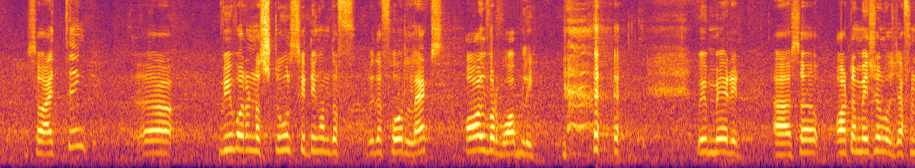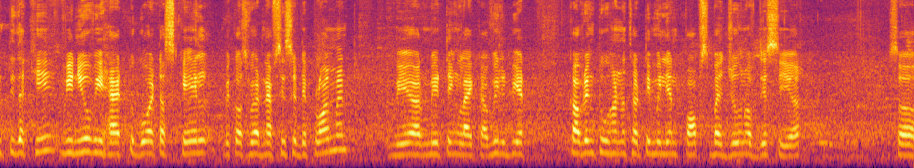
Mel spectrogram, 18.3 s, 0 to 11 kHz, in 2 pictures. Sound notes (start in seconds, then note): 5.7 laughs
